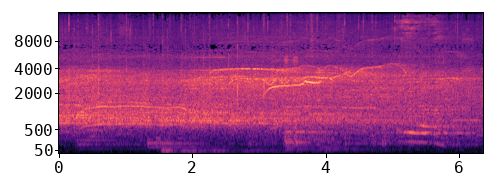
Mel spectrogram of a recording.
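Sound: audience cheering and whooping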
